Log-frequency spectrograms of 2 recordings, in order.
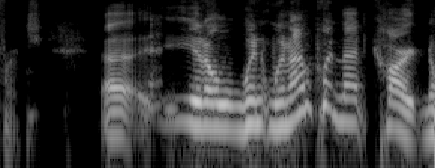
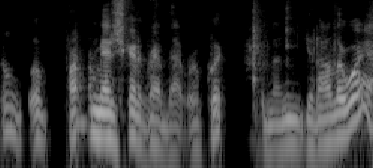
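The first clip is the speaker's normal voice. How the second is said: softer, quick apologetic murmur; gentle apologetic aside, quickened; polite and soft; 7 semitones lower, 8 dB quieter, much faster than usual. Retold or imitated. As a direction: slip past with a soft sorry. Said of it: "I'm just like".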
